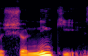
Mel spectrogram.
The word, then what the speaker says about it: Shoninki: It's a translation of a set of Japanese scrolls from the 1600s called the Shoninki.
